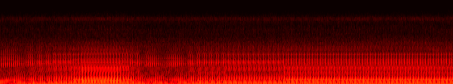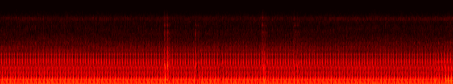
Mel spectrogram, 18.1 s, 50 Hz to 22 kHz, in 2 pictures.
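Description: A 6.5-inch midbass speaker driver playing free-air with no enclosure, its cone making large excursions on a very low bass signal. It gives a loud, steady, buzzy drone full of overtones. A few sharp clicks come about two-thirds of the way through.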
